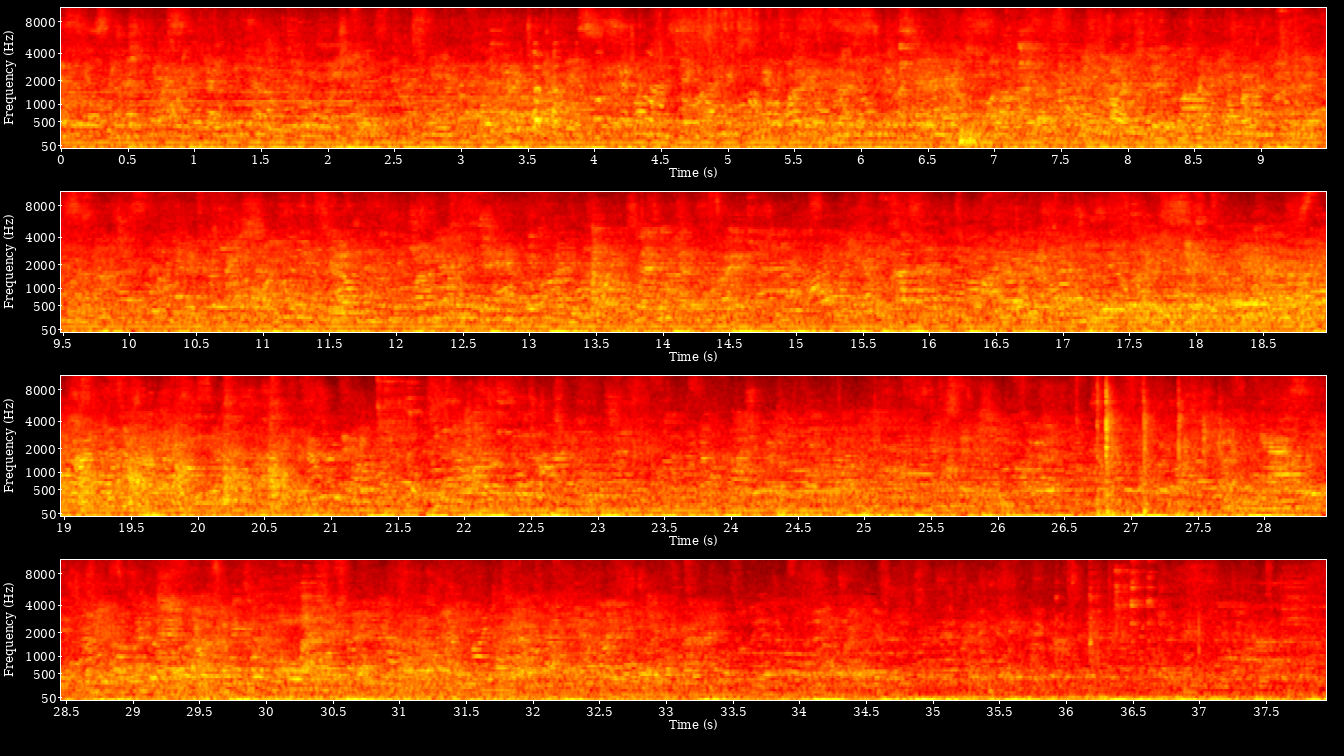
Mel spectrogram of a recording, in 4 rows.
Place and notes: The shifting ambient sounds recorded while walking around inside a large store. Music, voices, busy cafe.
MixPre 6 II with 2 Sennheiser MKH 8020s in a rucksack.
